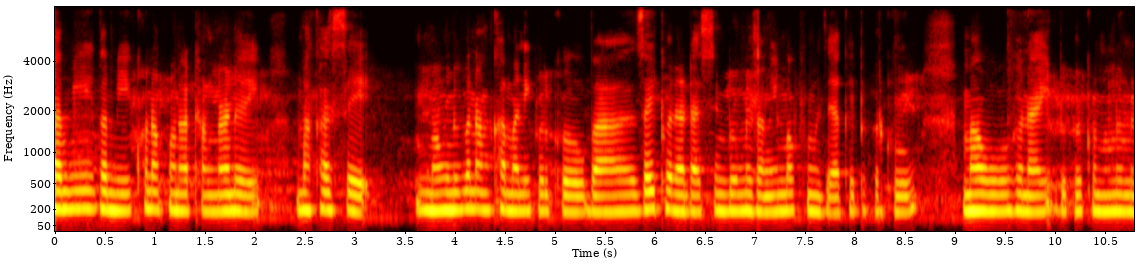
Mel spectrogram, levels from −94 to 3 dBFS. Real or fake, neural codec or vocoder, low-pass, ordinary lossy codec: fake; codec, 16 kHz, 4 kbps, X-Codec, HuBERT features, trained on balanced general audio; none; none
